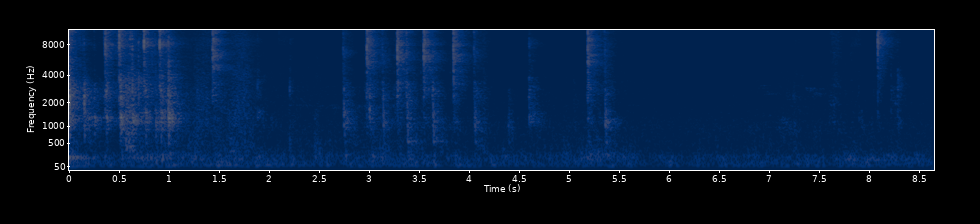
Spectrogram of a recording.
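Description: Fingertips of both hands type on an RK960 white and grey plastic mechanical keyboard with round plastic typewriter-style keycaps, resting on a white desk. Bursts of sharp, bright clicks come in uneven runs with short pauses, each keystroke decaying quickly over a faint background hiss.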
